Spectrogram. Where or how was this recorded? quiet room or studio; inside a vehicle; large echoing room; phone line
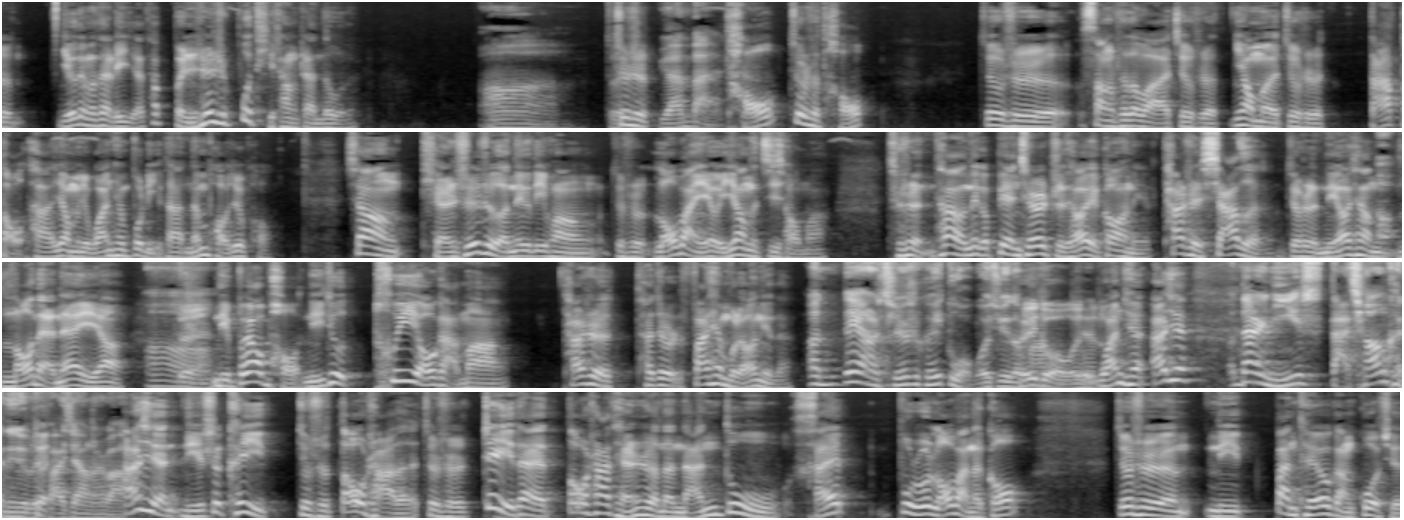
quiet room or studio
